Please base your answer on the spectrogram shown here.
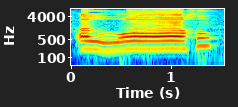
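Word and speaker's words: الله: پڑھنا اس کو، اللہ، اور اسی لام کو آپ نے 2 کاؤنٹ تک لمبا کرنا ہے، کھینچ کے پڑھنا ہے، اللہ۔ اٹ از not like this, اللہ۔ 2 count تک آپ نے لام کو لمبا کرنا ہے، اس کو ہیوی پڑھنا ہے، 2 حرکت تک لمبا کرنا ہے، 2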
